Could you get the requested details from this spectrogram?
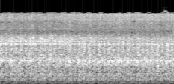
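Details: John Deere tractor diesel: steady, even diesel clatter at idle with no misses or surges, a clean, healthy cold-start idle.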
